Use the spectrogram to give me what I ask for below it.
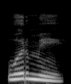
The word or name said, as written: ಒರ್ಮೆ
